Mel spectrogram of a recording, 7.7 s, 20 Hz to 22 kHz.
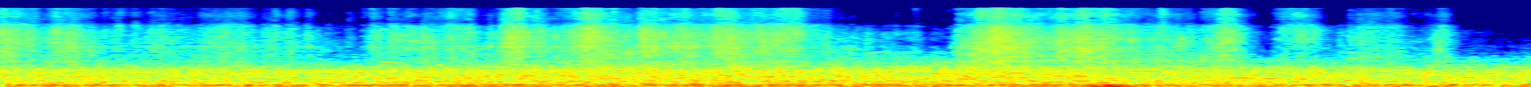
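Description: E233-1000 series electric commuter train running between stations, heard from inside the front car: a steady low rumble of wheels on rails with a rushing noise over it, and one short low thump about five and a half seconds in.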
